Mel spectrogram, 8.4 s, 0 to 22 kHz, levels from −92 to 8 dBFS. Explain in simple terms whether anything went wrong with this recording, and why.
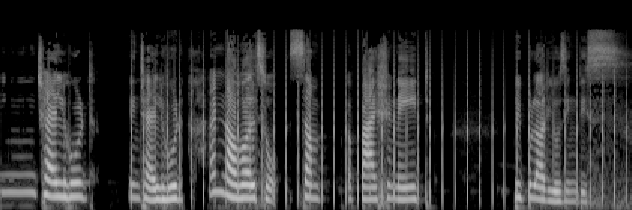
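A train of clicks runs from 1.74 s to 8.36 s. About forty loud, evenly spaced ticks, 6.2 per second, sit over the speech, likely from electrical interference.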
